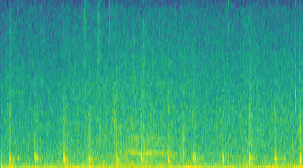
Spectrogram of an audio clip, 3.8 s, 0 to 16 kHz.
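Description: Horse hooves clip-clop at a steady walking rhythm in Red Dead Redemption 2, the evenly spaced, faint hoofbeats sounding over a low ambient background with no talking.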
